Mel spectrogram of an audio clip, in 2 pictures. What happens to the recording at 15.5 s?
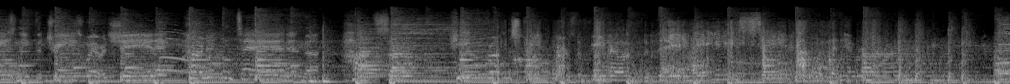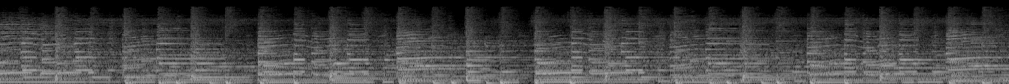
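Nothing goes wrong at 15.5 s; the audio runs through that moment intact, with no dropout, click or other fault.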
